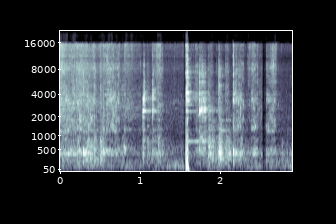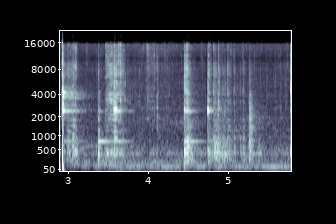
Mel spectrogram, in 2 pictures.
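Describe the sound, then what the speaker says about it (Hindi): Pav bhaji masala with red chili stirred in a hot pan, a spoon scraping and clinking against the metal in irregular strokes over a soft sizzle, close up with no talk. "अब हम इसे अच्छे से मिक्स कर देंगे।"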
